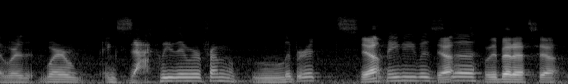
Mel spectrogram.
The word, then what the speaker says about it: Liberec: Liberec? Maybe was the Liberec. Oh, that's the proper pronunciation.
